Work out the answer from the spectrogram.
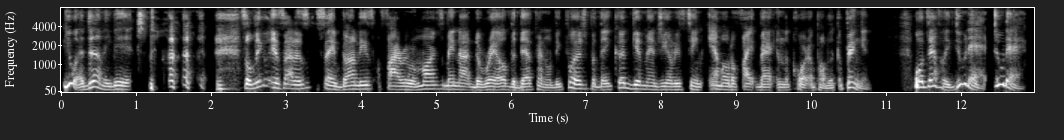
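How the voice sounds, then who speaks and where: A man's voice: medium pitch, sing-song, moderate pace, a bit bright, breathy edge, rough recording. An American man hosting a news and gossip show, reading stories and adding blunt, profane, sassy asides in colloquial speech.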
